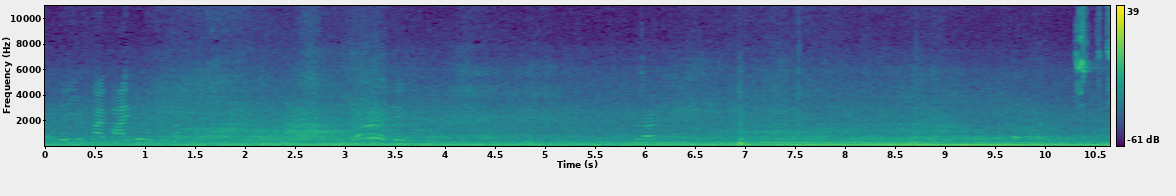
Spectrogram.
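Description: A low, steady motor hum that grows louder in the second half, with faint voices over it and a single sharp click about seven seconds in.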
